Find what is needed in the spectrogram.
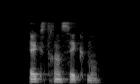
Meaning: extrinsically
- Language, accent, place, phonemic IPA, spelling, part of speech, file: French, France, Lyon, /ɛk.stʁɛ̃.sɛk.mɑ̃/, extrinsèquement, adverb, LL-Q150 (fra)-extrinsèquement.wav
